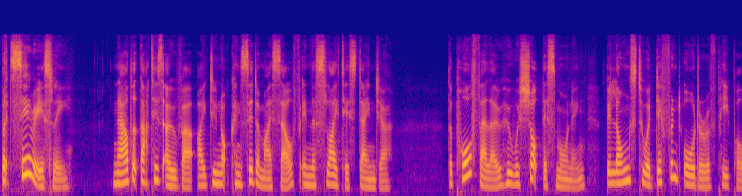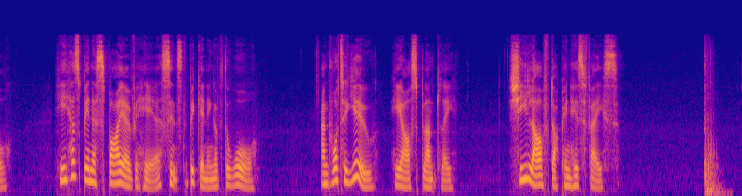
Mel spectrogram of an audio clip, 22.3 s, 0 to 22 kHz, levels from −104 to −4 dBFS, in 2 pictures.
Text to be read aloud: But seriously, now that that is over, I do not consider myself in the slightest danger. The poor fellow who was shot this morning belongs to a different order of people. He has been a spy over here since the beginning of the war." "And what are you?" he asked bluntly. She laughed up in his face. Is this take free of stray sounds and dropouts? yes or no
no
